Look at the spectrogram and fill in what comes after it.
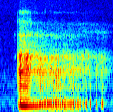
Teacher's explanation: we pronounce ah very low here and then we go up ah uh uh ah the second tone just go up directly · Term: third tone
